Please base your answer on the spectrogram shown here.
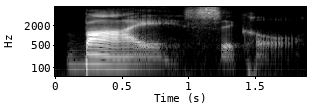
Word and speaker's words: bicycle: Then 7 letters, 7 sounds, 3 syllables. The first syllable is the stressed syllable, and you have I with a hat in the first syllable. That is I. A in the second syllable, and in the third syllable. Bicycle, bicycle, bicycle.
